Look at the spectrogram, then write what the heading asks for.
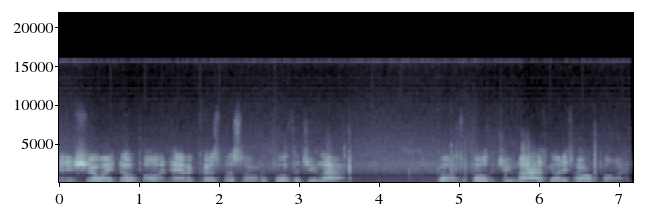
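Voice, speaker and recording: A man's voice: medium pitch, animated, moderate pace, lightly acted. A folksy country reverend from the South, acted by a male reader, patiently coaxing answers from children in a preacherly way. It is a story reading on a dull recording with a little background noise. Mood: patient, agreeing. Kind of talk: dramatic reading of a dialect short story. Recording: dull lo-fi audio with faint noise.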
